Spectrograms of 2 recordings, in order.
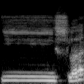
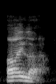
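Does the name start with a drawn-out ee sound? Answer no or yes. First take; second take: yes; no. First: The name starts with a long drawn-out ee sound. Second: The name starts without a drawn-out ee sound. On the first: The speaker calls it wrong. "revert to calling you Isla, E E E E E E S L A" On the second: The speaker calls it right. "Isla says it is pronounced Isla"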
